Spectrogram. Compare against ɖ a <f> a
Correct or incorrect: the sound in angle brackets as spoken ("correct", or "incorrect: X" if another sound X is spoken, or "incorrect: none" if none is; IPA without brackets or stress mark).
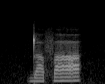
correct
